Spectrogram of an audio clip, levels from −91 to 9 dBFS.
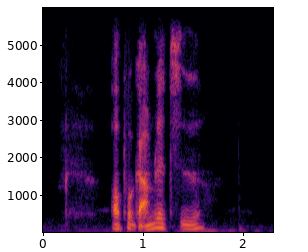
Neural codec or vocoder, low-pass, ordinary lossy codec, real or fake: none; 5.4 kHz; Opus, 24 kbps; real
